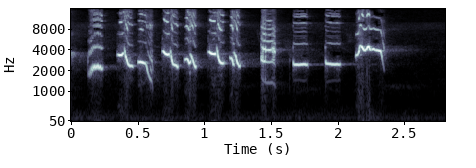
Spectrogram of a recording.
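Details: Oriental magpie-robin lure call, used as therapy for birds lacking aggression: a fast sequence of around a dozen sharp, slurred whistles with one buzzy note, two flat level whistles, then a closing rising whistle.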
